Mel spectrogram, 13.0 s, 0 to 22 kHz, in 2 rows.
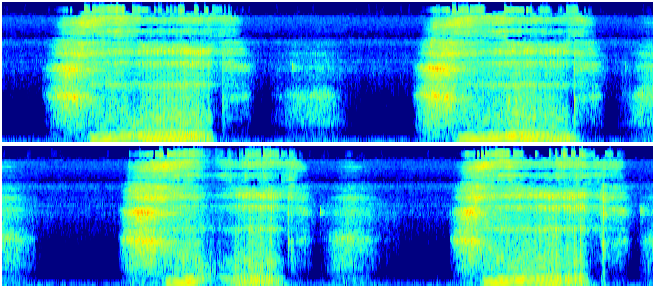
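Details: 16-year-old male snoring loudly while asleep with mouth open, reportedly worse than at an earlier recording: loud, rough snores on each in-breath, about 18 breaths a minute, with quieter out-breaths between.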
